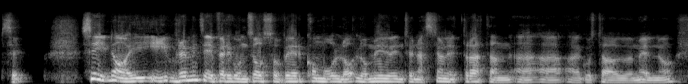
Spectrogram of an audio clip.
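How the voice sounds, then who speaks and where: A man with a non-native accent speaks at a moderate pace and a medium pitch. His intonation is lively. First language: not Spanish (speaking Spanish). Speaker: music researcher. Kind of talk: interview. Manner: halting.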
